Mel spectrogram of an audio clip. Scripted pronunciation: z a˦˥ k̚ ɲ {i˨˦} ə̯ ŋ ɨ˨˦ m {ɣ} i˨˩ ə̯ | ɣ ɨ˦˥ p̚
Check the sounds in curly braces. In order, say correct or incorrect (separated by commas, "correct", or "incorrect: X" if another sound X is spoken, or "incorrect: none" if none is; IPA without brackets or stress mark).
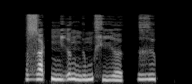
incorrect: ḭ˧˥, incorrect: x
